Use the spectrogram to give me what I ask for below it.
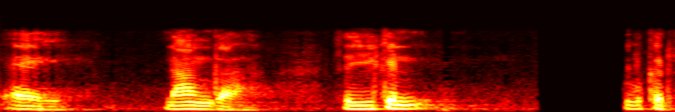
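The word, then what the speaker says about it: Ngarrngga: I'll spell the name for you nanga it's pronounced nanga is n g a r r n g g a nanga so you can look at the website when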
